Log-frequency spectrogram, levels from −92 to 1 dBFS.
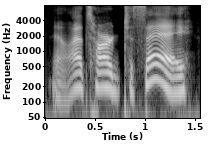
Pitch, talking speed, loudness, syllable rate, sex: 180 Hz, 195 wpm, -17 LUFS, 3.7 syllables/s, female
